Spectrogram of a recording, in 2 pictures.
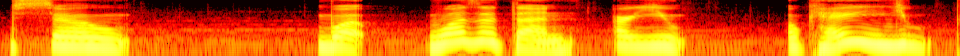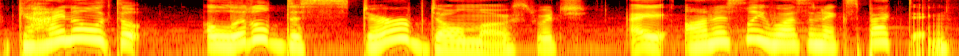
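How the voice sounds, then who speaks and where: A woman's voice: a little high, sing-song, a little slow, darkish tone, soft background music. A chatty woman doing role-play let's play commentary, answering game characters as if she were one of them. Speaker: gaming host, player.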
